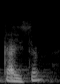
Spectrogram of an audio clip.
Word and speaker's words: Kaiser: lo busca por youtube se llama keyser con k y ese ere que káiser se pronuncia kaiser report que viene interesante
